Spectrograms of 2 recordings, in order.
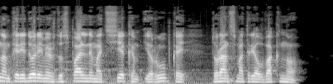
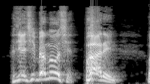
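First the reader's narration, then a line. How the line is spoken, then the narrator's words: Friendly, familiar exclamation. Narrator (Russian): воскликнул он при виде Турана с таким выражением, будто они старые приятели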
